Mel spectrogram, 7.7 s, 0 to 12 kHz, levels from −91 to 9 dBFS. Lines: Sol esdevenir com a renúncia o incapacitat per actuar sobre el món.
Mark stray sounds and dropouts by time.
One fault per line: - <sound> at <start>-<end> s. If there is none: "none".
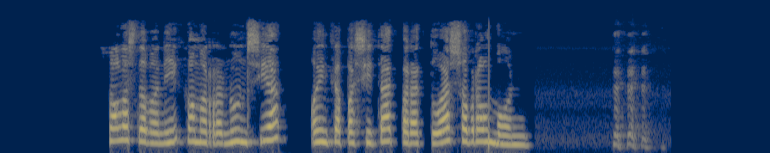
- laugh at 6.1-6.7 s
